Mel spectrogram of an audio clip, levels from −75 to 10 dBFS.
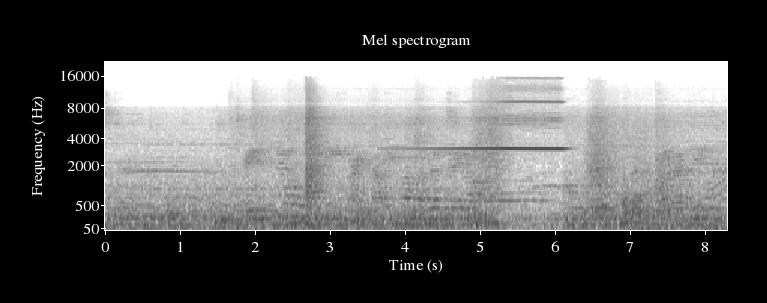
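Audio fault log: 3.60–6.33 s, loudspeaker feedback squeal: a pure tone near 3.1 kHz appears and swells over roughly two seconds until it sits about 5 dB above the rest of the sound. The microphone is hearing the loudspeaker it drives, and at 3.1 kHz the gain around that loop climbs past unity. Each pass round the loop reinforces that one frequency, so it rises into a steady squeal before the loop is broken and it stops.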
